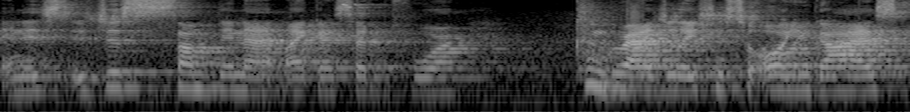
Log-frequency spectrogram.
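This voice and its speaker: With a New York accent, a woman speaks at a medium pitch in a monotone, flat intonation, over noticeable background noise and audible room echo. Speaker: parent of a graduate. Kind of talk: graduation speech. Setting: graduation ceremony stage.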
